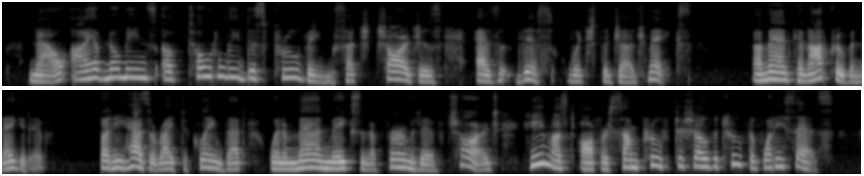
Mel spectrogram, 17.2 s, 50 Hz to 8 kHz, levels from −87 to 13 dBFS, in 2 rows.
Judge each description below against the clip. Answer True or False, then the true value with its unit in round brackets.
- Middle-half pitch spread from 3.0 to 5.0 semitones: False (5.6 semitones)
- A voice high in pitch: True (205 Hz)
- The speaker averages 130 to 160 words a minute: False (175 wpm)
